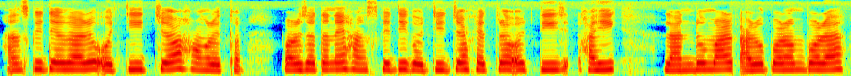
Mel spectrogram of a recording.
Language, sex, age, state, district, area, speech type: Assamese, female, 18-30, Assam, Udalguri, rural, spontaneous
